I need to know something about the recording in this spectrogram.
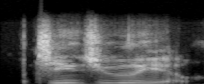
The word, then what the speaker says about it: Giangiulio: And today on I think it's my 43rd interview so far for our summit, we have Giangiulio with us.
